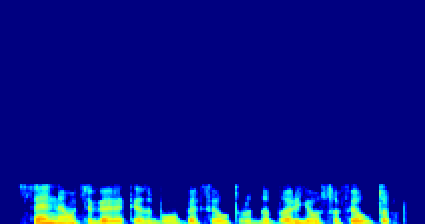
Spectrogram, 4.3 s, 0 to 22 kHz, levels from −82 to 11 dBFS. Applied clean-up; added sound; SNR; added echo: none; none; none; none.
